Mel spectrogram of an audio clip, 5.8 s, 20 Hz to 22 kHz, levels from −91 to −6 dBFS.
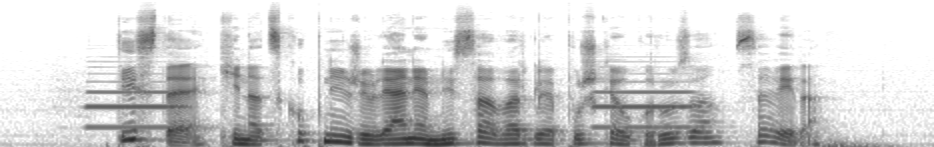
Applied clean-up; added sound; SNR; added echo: none; Wind instrument, woodwind instrument; 13 dB; none.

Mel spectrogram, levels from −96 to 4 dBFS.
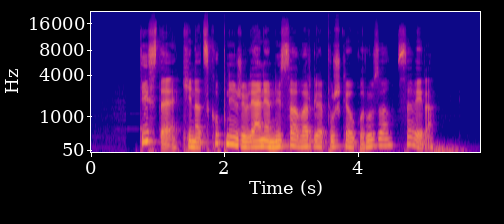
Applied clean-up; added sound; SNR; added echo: neural mask model DeepFilterNet 3.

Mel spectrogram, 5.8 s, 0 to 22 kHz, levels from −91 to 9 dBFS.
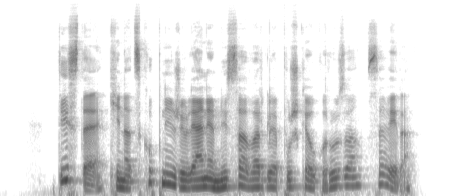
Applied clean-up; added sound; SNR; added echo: neural mask model Resemble Enhance denoiser.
